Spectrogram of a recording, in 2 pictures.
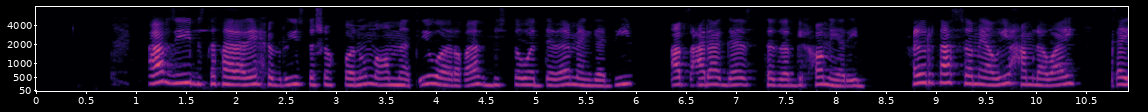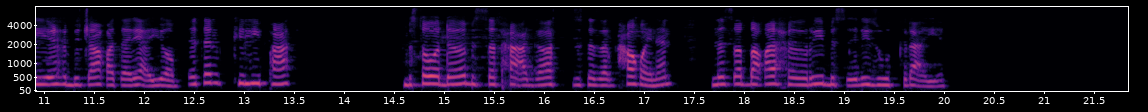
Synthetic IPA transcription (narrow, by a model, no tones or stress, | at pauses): ʔaβzibɨzɨt̪ʰɐfalalɐjħɨβɾizɨt̪ʰɐʃɐfɐnumɨχʼmːɐt̪ʼiwɔɾɐχʼɐt̪̚bɨzɨt̪ʰɐwɔd̪ːɐβɐmɐŋɡɐd̪i | ʔaβsʼaʕd̪aɡɐt͡sʼt̪ʰɐzɐɾɡiħo̞mneɾi | ħɨβɾɨt̪ʰat̪sɐmɐjawiħamlawaj | kʼɐjːɪħbɨt͡ʃʼːakʼɐt̪ʼɐljaɨjːo̞mʔɨt̪ʰɐnkʰɨlipʰat̪̚ | bɨzɨt̪ʰɐwɔd̪ːɐβɐbɨzɨsɐfħaaɡɐβat̪̚zɨt̪ʰɐzɐɾɡɨħakʰo̞jnɐnː | ɨt͡sʼɐbaχʼɐħɨβɾibɨsɨʔlizɨwʊkːɨlaɨjːɛ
